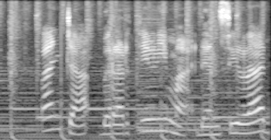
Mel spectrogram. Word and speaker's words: sila: kata yaitu panca dan sila Panca berarti lima dan sila dengan huruf i yang dibaca pendek mempunyai arti satu sendiri dasar dan alas atau asas sedangkan sila yang pengucapannya i panjang berarti peraturan tingkah laku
